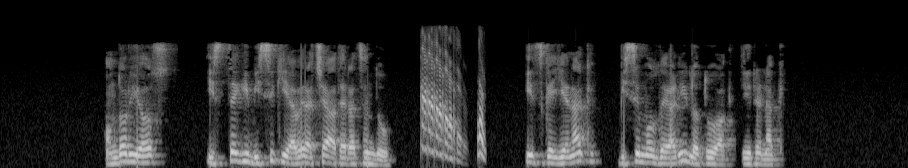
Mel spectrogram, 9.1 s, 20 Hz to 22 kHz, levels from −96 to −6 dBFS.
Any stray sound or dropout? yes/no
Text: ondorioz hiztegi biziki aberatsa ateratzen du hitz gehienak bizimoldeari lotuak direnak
yes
